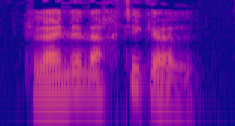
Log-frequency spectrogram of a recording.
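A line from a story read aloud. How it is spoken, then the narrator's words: Little cook, very loud. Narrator (German): rief die kleine Köchin ganz laut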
